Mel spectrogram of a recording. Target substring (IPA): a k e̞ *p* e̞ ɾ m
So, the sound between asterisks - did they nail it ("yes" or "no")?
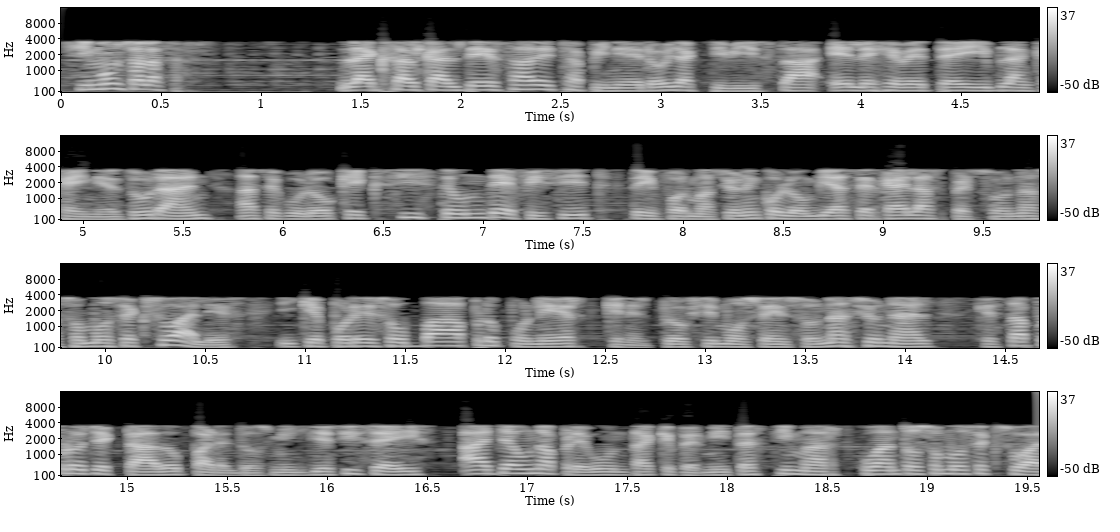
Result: yes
